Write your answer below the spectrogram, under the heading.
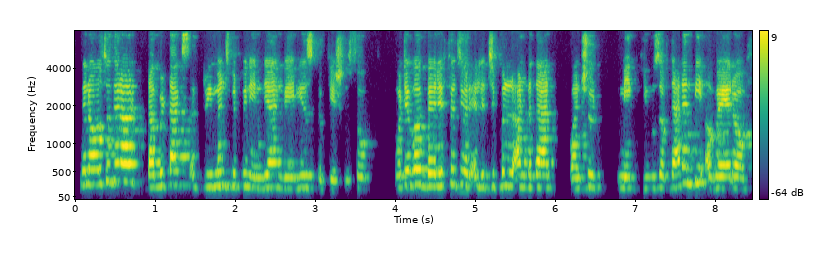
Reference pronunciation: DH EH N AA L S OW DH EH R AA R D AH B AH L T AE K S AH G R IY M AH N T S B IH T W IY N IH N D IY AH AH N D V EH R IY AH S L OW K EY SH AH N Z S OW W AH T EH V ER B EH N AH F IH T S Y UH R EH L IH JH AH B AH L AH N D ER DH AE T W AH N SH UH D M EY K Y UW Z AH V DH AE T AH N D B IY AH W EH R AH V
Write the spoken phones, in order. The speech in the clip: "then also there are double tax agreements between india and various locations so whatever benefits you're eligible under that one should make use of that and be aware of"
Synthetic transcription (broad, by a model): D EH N AA L S OW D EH R AA R D AH B AH L T AE K S AH G R IY M AH N T S B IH T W IY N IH N D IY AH AH N D V EH R IY AH S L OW K EY SH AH N S OW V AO T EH V ER B EH N AH F IH T S Y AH R EH L IH JH AH B AH L AH N D ER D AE T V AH N SH UH D M EY K Y UW Z AH V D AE T AH N D B IY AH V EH R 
